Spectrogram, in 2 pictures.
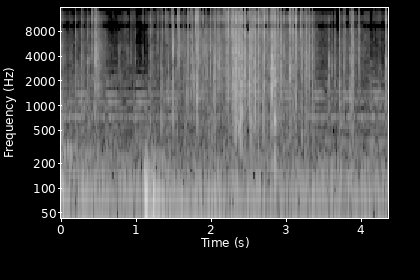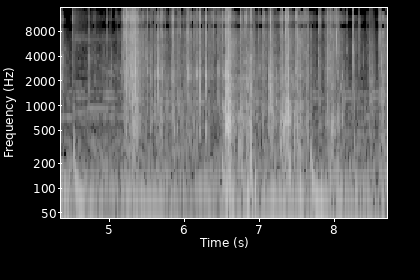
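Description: A trading-card booster pack's plastic wrapper being ripped open and handled, crinkling and crackling in two bouts, the first about a second in and the second from about five seconds in.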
